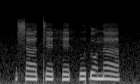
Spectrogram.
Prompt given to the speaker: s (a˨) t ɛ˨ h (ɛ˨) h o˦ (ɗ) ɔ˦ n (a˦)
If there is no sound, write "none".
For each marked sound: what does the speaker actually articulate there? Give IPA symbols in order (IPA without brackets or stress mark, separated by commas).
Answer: a˨, ɛ˨, ɗ, a˦˨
